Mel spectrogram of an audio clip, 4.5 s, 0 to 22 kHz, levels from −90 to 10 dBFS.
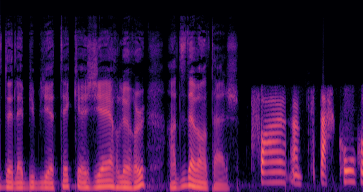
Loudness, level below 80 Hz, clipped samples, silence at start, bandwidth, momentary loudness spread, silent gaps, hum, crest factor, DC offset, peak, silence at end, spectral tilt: -28 LUFS; -54 dBFS; under 0.1%; 0 s; 13 kHz; 9 LU; none; none; 18 dB; under 0.1%; -8 dBFS; 0 s; -6 dB/octave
